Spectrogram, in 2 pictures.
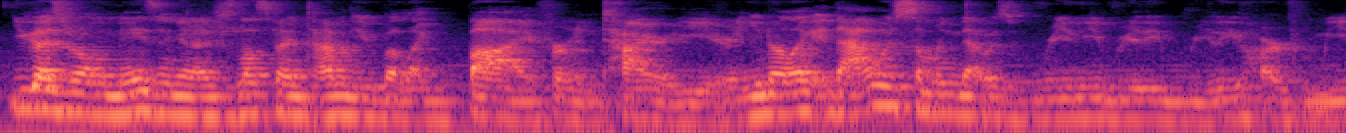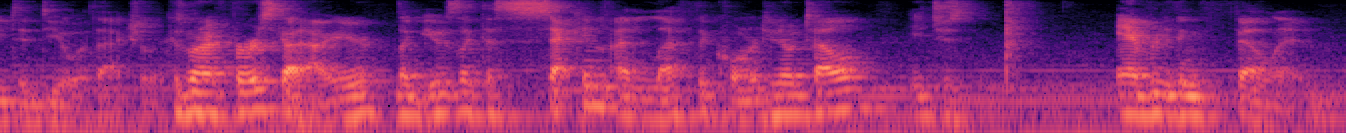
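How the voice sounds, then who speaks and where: A young man from New Jersey with a slightly hoarse voice rambles earnestly. He talks in an easy middle register, piling in "like" and "you know" as he thinks aloud. The room rings with echo and soft music plays faintly underneath. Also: mid-range voice, fast talker. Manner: rambling, filler-heavy, earnest. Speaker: vlogger and teacher. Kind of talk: casual reflective monologue.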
